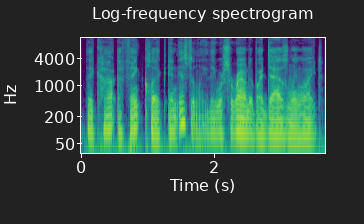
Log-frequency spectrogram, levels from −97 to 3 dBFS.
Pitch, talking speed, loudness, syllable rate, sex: 85 Hz, 215 wpm, -20 LUFS, 5.5 syllables/s, male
